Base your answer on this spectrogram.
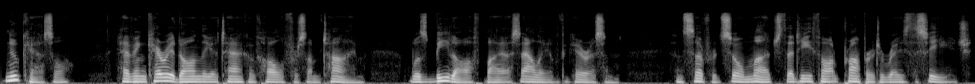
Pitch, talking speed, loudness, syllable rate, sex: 115 Hz, 195 wpm, -19 LUFS, 5.5 syllables/s, male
